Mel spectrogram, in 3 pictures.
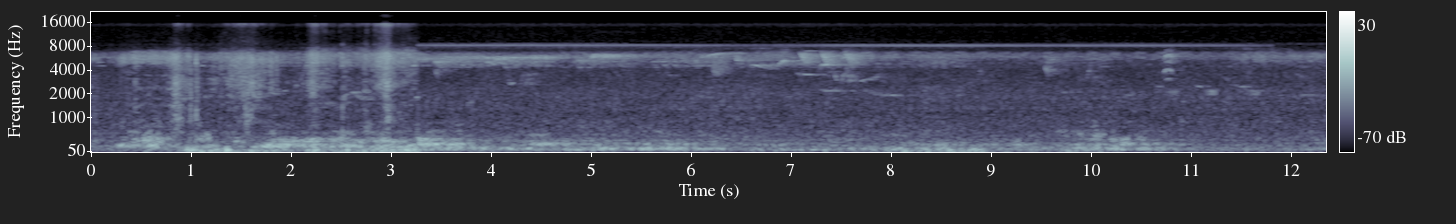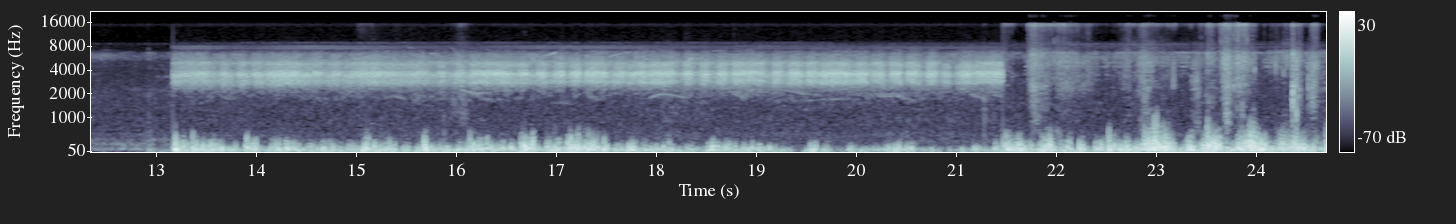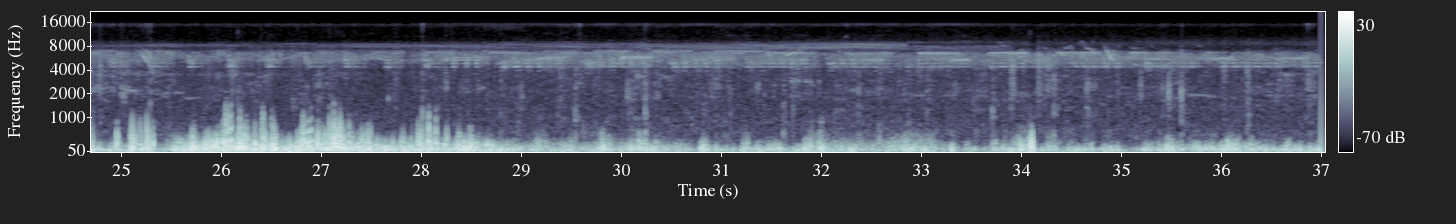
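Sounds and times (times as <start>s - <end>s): insects chorus shrill buzzing: 13.2s - 25.1s
low rumble on microphone: 21.5s - 37.0s.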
